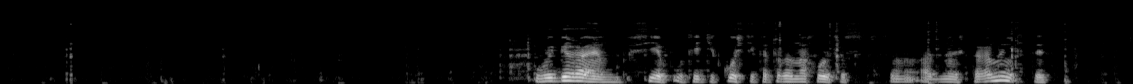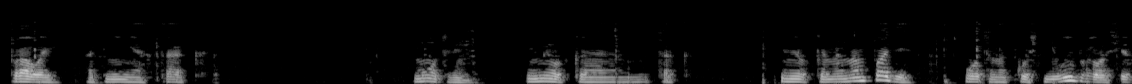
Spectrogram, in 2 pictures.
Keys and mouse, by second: 1.5 KP_1, 4.0-4.3 drag, 5.0-8.0 drag, 9.5-10.1 shift+middle drag, 11.0 shift+click, 15.1-15.7 middle drag, 17.5 KP_3, 22.2 shift+click.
